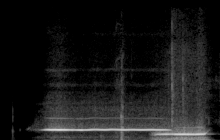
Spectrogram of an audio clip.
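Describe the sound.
A single loud, steady whistled note held for about a second and a half, then dropping to a lower note that fades out breathily. No one speaks.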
